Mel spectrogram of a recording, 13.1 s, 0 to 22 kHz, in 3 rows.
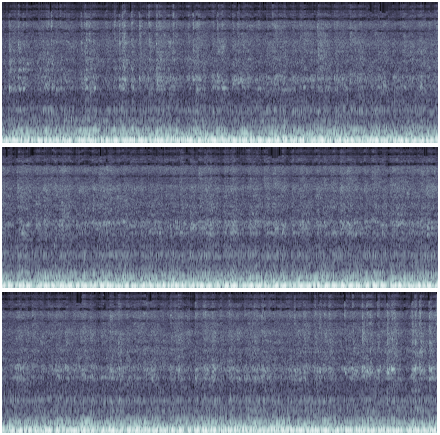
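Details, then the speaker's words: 1964 Chevy II Gasser, LS V8 swap with Holley Terminator X, after cooling system filled; deep steady burble at about 950 rpm set idle (owner wants 800), even pulses, no stumbles or ticks; normal idle. "It's actually idling, so I'm just gonna leave it alone. I set it at 950. I'd like to hear it about 800. It runs. Got a pretty good sound to it."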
